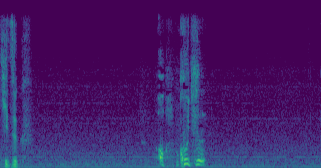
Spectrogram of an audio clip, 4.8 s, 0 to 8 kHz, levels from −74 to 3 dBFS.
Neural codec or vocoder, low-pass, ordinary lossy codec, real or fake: none; 7.2 kHz; none; real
